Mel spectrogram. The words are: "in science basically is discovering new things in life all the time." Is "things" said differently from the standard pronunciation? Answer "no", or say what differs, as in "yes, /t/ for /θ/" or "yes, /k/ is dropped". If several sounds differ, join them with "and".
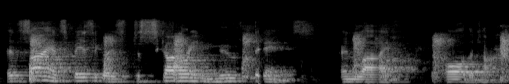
no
